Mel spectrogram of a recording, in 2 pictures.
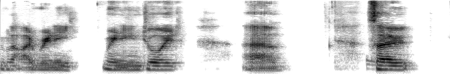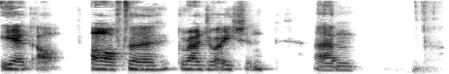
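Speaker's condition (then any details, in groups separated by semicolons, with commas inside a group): Cerebral palsy; from birth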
